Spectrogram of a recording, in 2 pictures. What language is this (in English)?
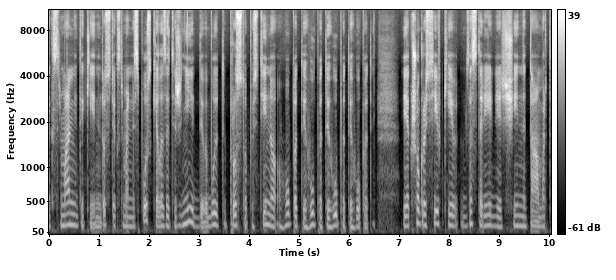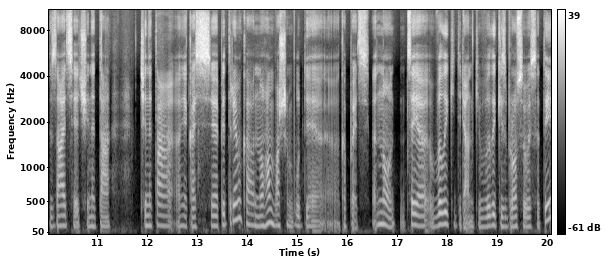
Ukrainian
